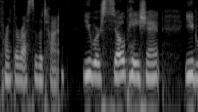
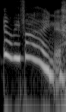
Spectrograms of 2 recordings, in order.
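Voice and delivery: breezy mock reassurance; slower than usual. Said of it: "we're like".

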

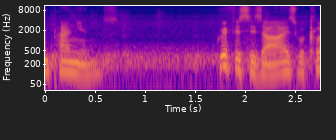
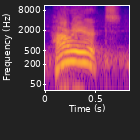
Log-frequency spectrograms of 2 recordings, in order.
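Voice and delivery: much higher, loud call of a name; loud desperate call; 12 semitones higher, 12 dB louder than usual. Acted. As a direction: call across the room to his lost wife. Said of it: "Griffiths called out".

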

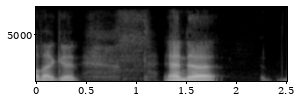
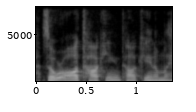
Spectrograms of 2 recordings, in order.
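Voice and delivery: ordinary delivery

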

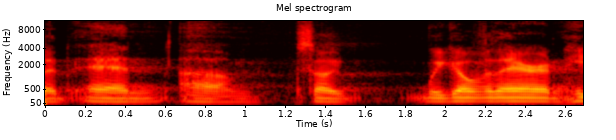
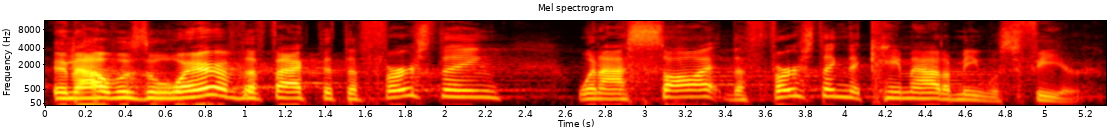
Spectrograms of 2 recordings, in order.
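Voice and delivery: loud, raised-pitch preacher's confession; full-force preaching; 10 semitones higher, 13 dB louder than usual. Real, not acted. Preacher confessing fear to the congregation, full-force preaching. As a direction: belt it out to the congregation, high and loud.

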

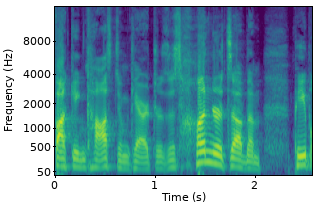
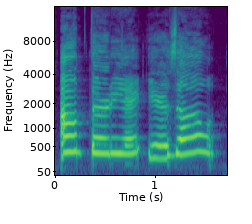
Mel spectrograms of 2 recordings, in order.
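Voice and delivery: very high, breathy falsetto giggle; slower than usual. Retold or imitated. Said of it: "sounds like [name]".

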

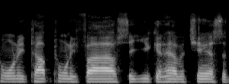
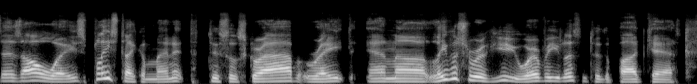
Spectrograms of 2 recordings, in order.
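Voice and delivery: upbeat announcer; 7 dB louder than usual. Acted. Host's closing sign-off.

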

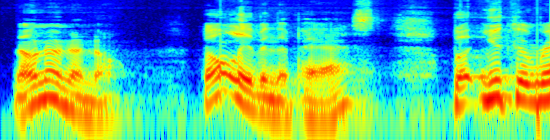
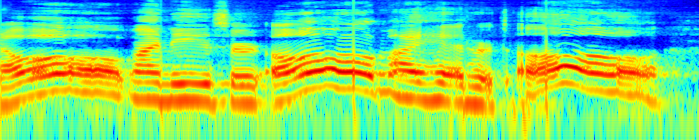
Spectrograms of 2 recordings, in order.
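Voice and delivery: mock whining; 5 semitones higher, slower than usual. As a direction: whine like an aching complainer. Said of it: "I want to whine and whine and dine".

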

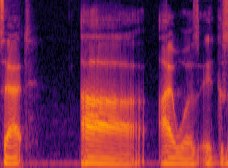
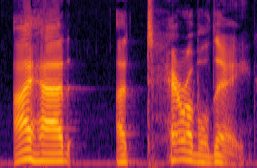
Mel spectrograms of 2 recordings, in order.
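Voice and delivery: ordinary delivery

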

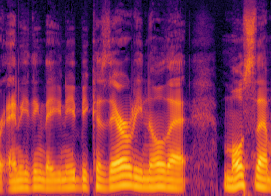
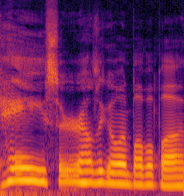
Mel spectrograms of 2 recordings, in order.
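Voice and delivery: higher, chirpy lady voice; sing-song greeting like a cheery staff lady; friendly nurse; 7 semitones higher, 4 dB quieter than usual. Retold or imitated. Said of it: "And she's like".

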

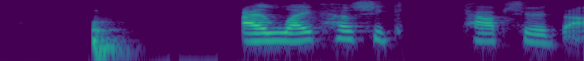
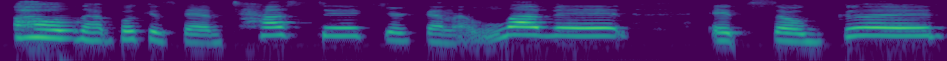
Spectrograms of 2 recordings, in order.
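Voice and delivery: higher and louder mock gush, slowing on so good; gushing family member; 6 semitones higher, 5 dB louder than usual. Mimicking family who praised the book with mock gushing excitement. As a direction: imitate relatives raving about a hyped book.

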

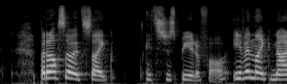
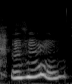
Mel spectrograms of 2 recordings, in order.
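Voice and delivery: high, intentional put-on chuckle into mm-hmm; character laugh; 8 semitones higher than usual. Shown as a demonstration. Podcaster defends laugh as acting, put-on character laugh. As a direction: demo a knowing character's fake laugh. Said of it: "doing a character in my head that's like this".

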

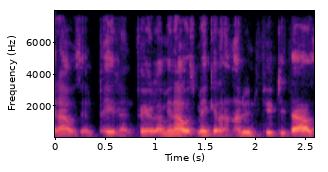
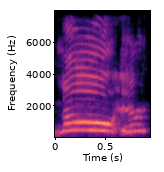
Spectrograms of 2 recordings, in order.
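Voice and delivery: high, louder nasal mimic; John Shaw's voice; 3 dB louder, slower than usual. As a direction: snap back in the boss's nasal whine. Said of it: "he has a nasally voice".

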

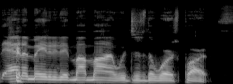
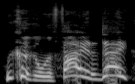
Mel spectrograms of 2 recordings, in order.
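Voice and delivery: hyped-up squeal, much higher; excited high voice. Real, not acted. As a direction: hype the co-host up, way high. Excited hype about co-host.

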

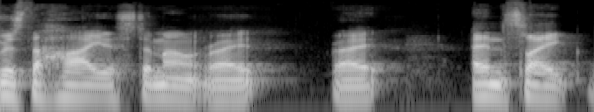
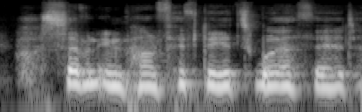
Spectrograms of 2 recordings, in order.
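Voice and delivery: put-on eager kid, higher; 9 semitones higher than usual.

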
